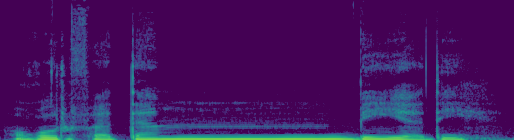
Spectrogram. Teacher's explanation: تنوین کے بعد با ہے اس لیے تنوین میم میں چینج ہوئی، تو یہ ہے اقلاب، تو میم کو ہولڈ کریں گے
